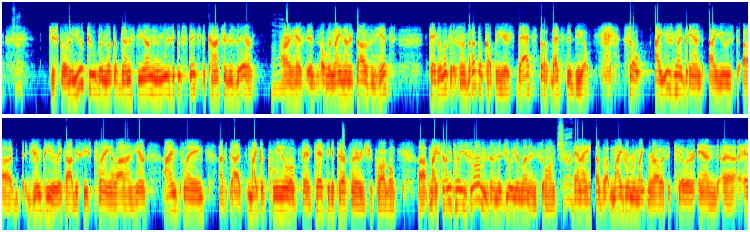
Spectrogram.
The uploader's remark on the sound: called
